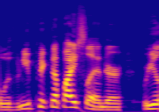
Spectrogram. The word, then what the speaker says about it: Iyslander: got an icelander win is it icelander izeelander i think it's just icelander right like that's what it's meant i've heard people pronounce it icelander yeah yeah yeah i think that's what it's meant to be i who knows islander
